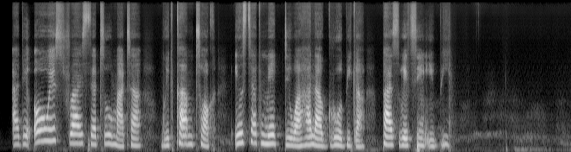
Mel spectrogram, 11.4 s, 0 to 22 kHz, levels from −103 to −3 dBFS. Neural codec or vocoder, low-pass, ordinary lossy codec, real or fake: autoencoder, 48 kHz, 32 numbers a frame, DAC-VAE, trained on Japanese speech; none; none; fake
